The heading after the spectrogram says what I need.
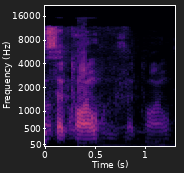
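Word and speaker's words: Sceptile: and wrong it's grile doesn't evolve in the septile oh so I pronounced it right then okay so since the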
